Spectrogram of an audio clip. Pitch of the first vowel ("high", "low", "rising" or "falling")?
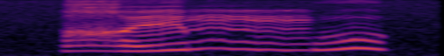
rising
